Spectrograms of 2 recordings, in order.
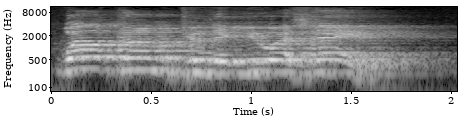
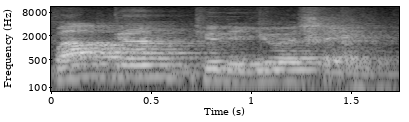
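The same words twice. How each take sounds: First: High, ringing poetic proclamation; proclaimed welcome. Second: Understated welcome. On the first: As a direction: announce the welcome in a raised pitch. Poem line repeated in contrast. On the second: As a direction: drop the pitch and say it plainly. Poem line repeated, dropped down. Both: Acted.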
